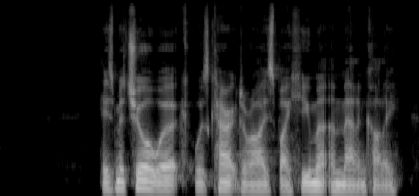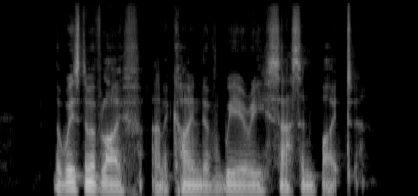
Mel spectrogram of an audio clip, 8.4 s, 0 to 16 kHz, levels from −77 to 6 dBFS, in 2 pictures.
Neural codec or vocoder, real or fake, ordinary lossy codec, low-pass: none; real; none; 14.4 kHz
